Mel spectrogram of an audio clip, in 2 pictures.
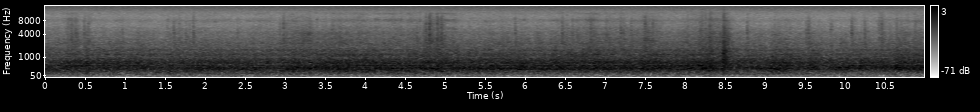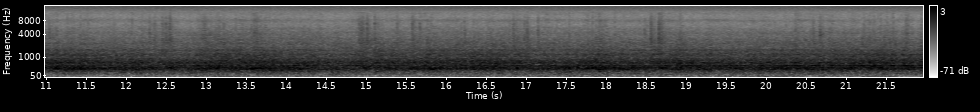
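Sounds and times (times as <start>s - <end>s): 
train: 0.0s - 21.9s.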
